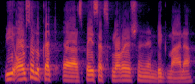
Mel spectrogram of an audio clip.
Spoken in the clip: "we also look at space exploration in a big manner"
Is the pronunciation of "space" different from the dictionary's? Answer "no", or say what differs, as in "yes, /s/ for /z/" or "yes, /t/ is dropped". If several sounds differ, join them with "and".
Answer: no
